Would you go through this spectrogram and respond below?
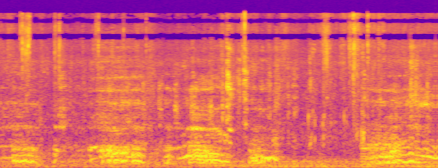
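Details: Jindo dogs at first shared housing, as newly arrived puppy Songi meets white-eyed Jindos Jaewang, Dongi, Daejeong and Bori, who welcome her; low grumbling growls come in repeated bursts about once a second, with scattered clicks and knocks.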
